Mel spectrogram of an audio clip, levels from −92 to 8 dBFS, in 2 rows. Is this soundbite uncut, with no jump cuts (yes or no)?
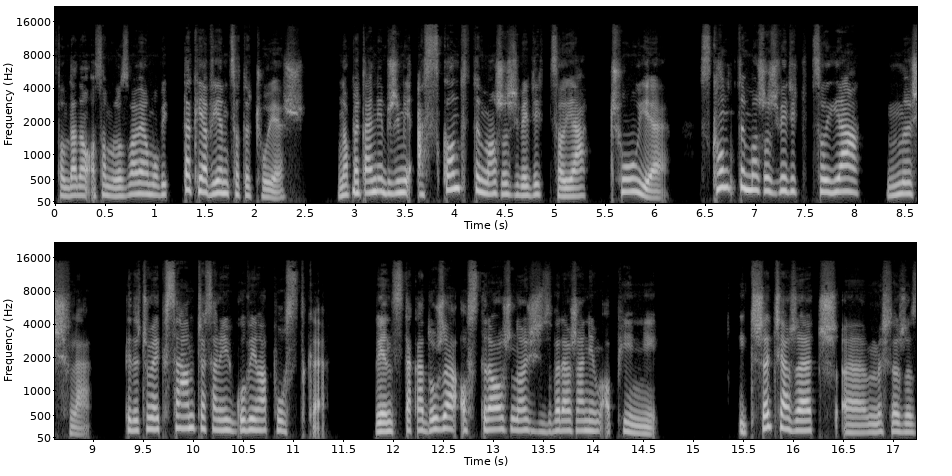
no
